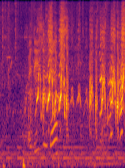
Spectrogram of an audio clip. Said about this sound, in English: A few minutes later, she wanted to show me her geese. I don't think I've seen geese in a long time.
